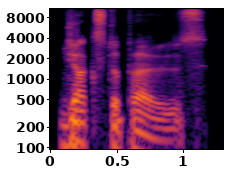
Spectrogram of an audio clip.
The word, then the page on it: juxtapose: British English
